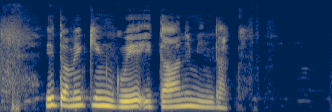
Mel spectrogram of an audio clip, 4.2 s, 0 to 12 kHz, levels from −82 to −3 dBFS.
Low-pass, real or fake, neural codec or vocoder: 10.8 kHz; real; none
